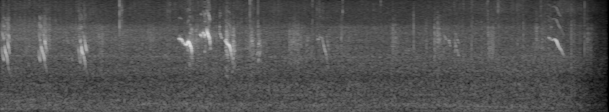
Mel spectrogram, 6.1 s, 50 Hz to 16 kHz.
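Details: Sparrows assembled at food at a Tenmangu shrine, 19 April 2019; a cluster of sharp chirps near the two-second mark, then sparser single chirps, fading out at the end.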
